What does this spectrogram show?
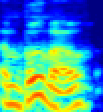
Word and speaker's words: Mbeumo: we found out that Mbeumo or Mbeumo, how do you say it? Mbeumo. Mbeumo. I do Mbeumo. Some people say Mbeumo, or some people just say Bumo, I think. I say Mbeumo.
